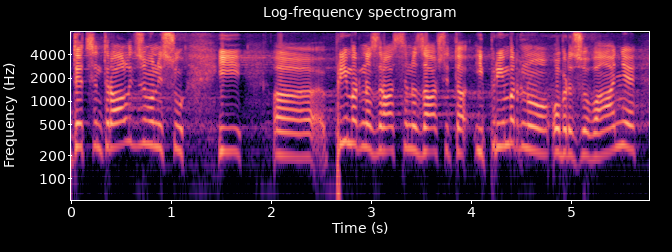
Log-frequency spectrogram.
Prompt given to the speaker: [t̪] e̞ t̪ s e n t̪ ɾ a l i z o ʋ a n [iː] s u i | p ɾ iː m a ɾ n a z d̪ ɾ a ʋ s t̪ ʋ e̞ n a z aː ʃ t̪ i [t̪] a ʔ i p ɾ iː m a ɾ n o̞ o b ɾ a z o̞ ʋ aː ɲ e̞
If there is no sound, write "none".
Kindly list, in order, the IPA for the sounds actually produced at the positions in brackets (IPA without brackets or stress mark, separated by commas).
d̪, i, t̪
